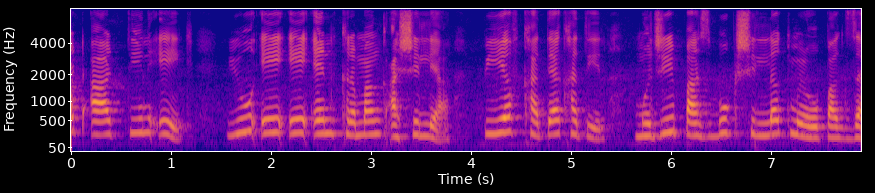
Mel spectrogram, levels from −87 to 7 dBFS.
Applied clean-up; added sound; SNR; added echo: none; none; none; none.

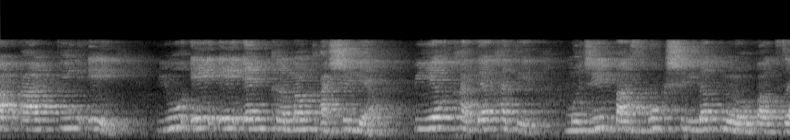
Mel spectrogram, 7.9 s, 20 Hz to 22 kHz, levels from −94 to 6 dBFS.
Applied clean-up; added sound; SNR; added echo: none; none; none; reverberation time 1.1 s.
